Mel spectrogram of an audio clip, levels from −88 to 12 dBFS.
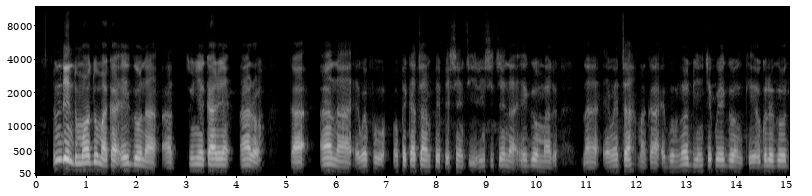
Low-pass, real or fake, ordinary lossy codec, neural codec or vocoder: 10.8 kHz; fake; none; autoencoder, 48 kHz, 128 numbers a frame, DAC-VAE, trained on Japanese speech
